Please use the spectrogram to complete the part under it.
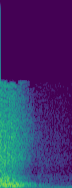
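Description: A single gunshot fired at a wall beside an earlier bullet mark: one sharp, loud crack that fades quickly.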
